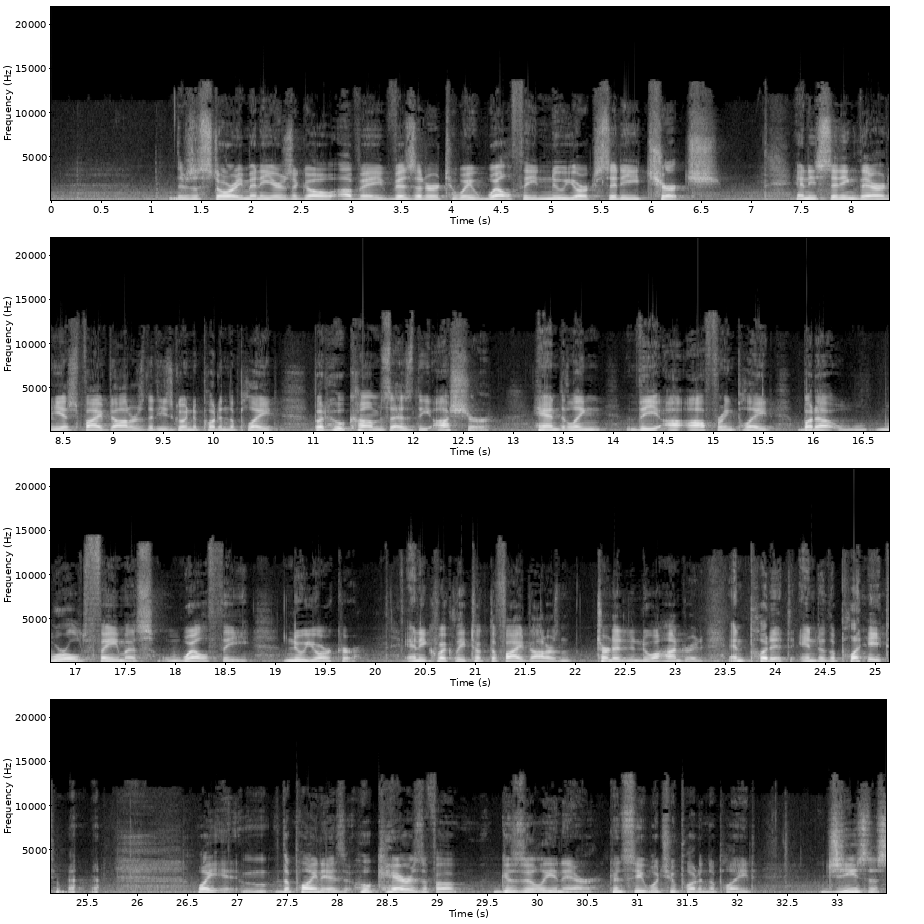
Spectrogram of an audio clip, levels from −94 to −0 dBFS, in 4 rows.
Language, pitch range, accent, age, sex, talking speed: English, 100-125 Hz, American, 40-59, male, 150 wpm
